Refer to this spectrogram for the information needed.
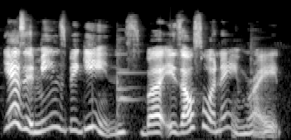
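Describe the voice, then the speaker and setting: A woman is commenting casually on a game as she streams it. Her voice is high and animated. She talks back to the characters informally, with soft game music behind. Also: normal speed.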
